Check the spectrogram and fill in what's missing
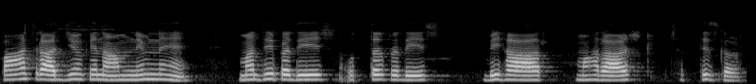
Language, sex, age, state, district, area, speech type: Hindi, female, 45-60, Madhya Pradesh, Balaghat, rural, spontaneous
